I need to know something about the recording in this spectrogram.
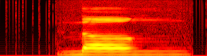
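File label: "neng", Chinese, first tone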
